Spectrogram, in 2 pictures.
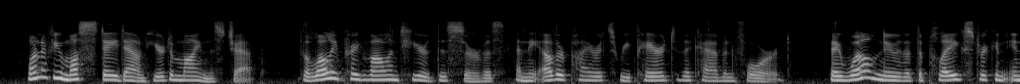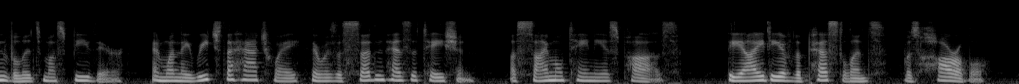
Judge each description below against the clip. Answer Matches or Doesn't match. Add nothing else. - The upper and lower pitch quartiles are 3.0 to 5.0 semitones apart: Matches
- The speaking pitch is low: Doesn't match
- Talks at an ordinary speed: Matches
